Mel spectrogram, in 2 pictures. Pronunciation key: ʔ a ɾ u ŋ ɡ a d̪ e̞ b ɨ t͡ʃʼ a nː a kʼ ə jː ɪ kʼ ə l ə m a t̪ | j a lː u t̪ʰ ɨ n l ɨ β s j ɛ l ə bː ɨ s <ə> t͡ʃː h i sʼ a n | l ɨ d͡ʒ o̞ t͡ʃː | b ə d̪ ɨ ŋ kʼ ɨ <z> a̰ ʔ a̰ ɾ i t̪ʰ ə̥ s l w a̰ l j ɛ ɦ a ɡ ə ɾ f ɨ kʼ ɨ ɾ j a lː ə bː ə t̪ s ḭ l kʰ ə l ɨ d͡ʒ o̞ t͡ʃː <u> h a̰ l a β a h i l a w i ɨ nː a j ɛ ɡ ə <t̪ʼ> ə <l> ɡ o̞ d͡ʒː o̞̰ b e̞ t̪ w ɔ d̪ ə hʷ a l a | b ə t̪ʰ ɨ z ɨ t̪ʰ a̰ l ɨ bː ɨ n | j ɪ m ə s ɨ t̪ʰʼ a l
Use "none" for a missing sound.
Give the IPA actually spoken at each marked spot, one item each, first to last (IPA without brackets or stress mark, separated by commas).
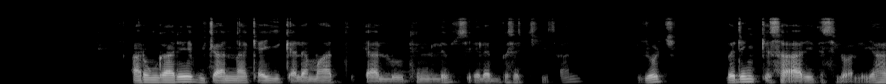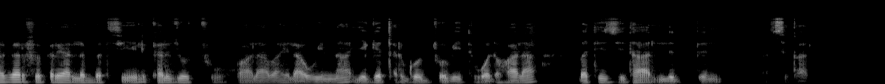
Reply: ə, s, u, t̪ʼ, ɾ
